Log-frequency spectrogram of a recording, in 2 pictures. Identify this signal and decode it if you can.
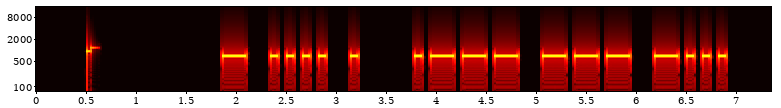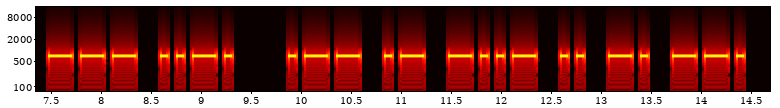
Morse code, heard as a keyed tone, about 15 wpm, 700 Hz. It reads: THE JOB OF WAXING
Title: Pangram Challenge v2 - 15wpm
